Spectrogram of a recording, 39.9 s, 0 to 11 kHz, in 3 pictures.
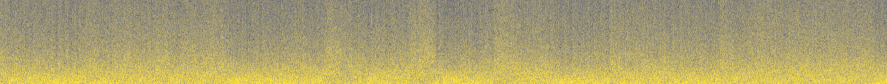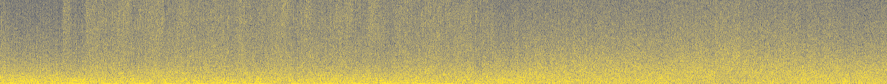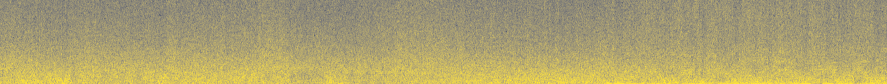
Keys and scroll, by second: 20.3 Page_Down.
